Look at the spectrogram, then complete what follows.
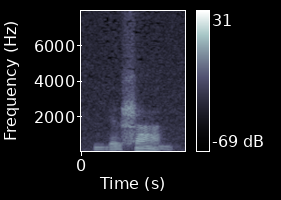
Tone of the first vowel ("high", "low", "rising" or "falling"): low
